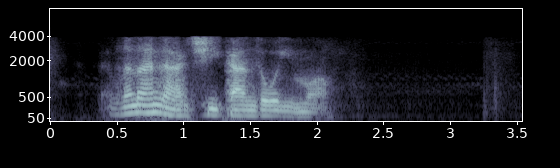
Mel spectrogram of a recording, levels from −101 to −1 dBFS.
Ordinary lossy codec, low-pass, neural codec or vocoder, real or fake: AAC, 16 kbps; 7.2 kHz; codec, 16 kHz in and 24 kHz out, 0.6 kbps, FocalCodec, streaming, 4096 codes; fake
